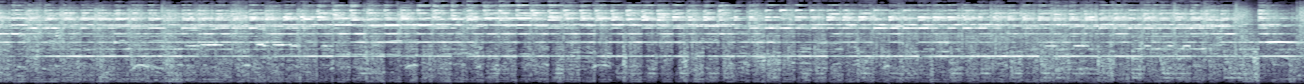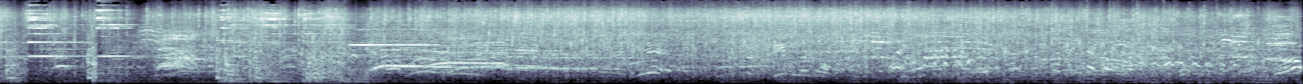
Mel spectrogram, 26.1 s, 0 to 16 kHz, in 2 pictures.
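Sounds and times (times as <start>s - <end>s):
held high note: 0.0s - 17.0s
drums and gongs beat: 0.0s - 17.8s.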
